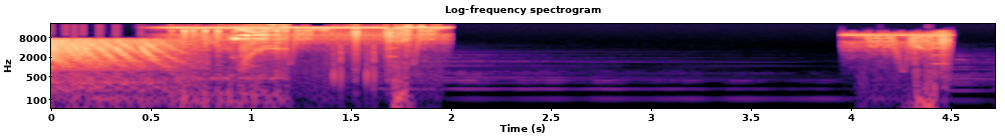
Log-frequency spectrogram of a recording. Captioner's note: lasers fire; metallic bleeps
